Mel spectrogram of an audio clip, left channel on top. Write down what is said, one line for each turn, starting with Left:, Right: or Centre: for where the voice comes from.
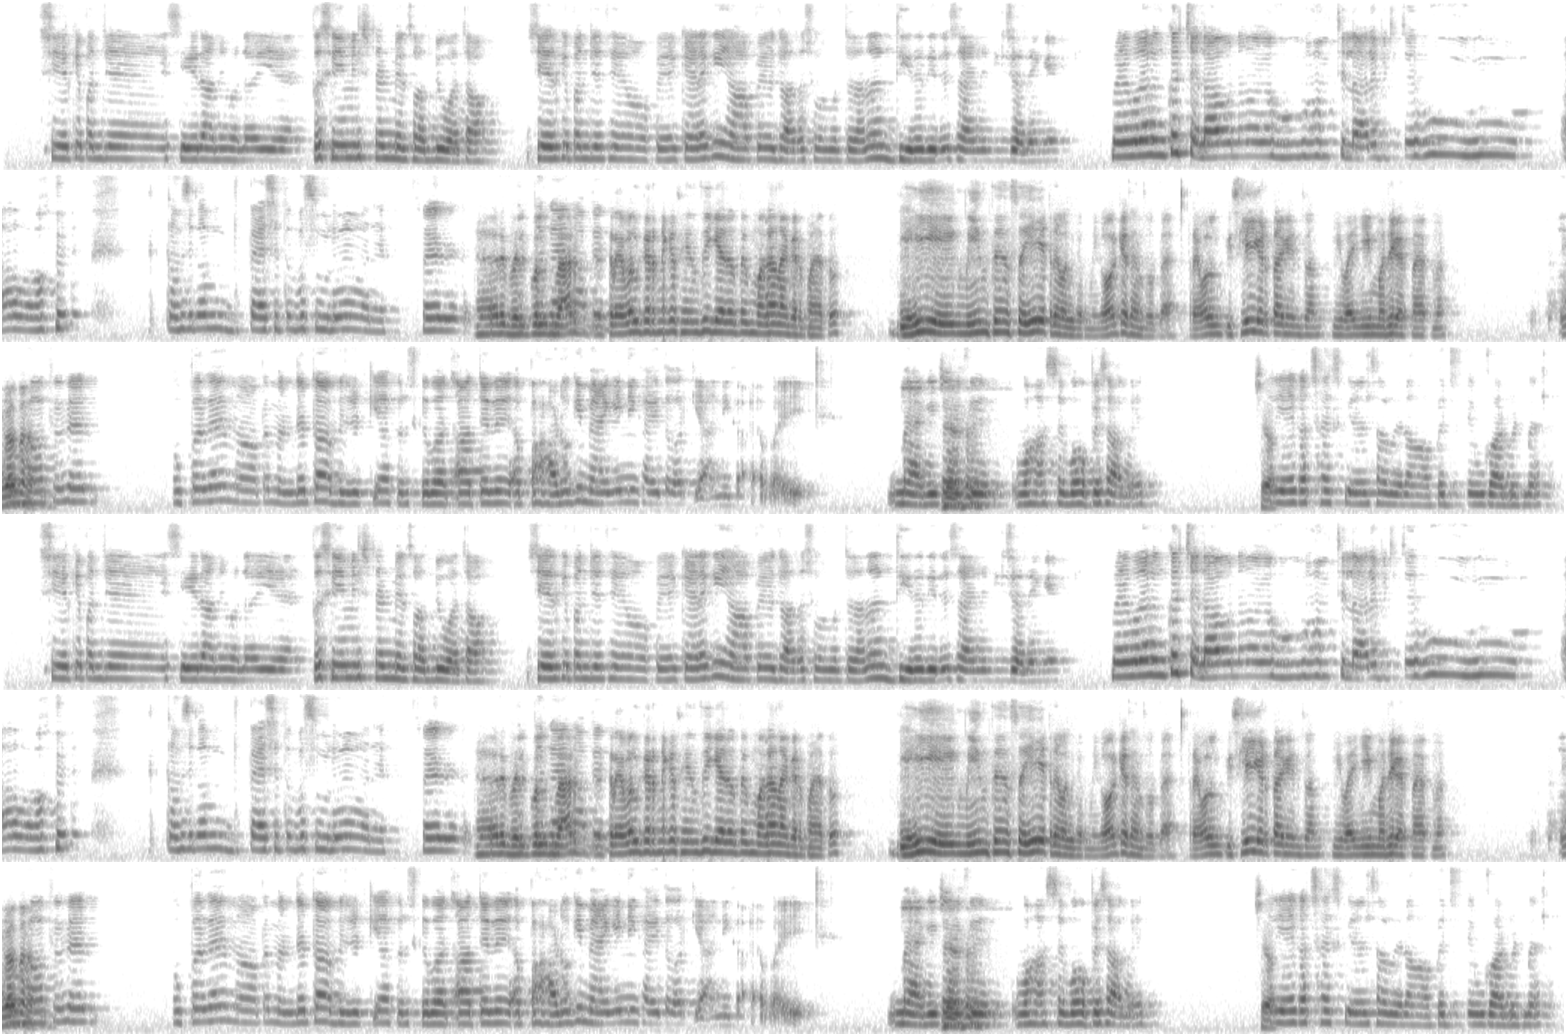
Left: शेर के पंजे हैं शेर आने वाला ये है तो सेम इंसिडेंट मेरे साथ भी हुआ था शेर के पंजे थे वहां पे कह रहे कि यहाँ पे ज्यादा शोर मत चलाना धीरे धीरे साइलेंटली चलेंगे मैंने बोला अंकल चलाओ ना हु हम चिल्ला रहे पीछे से हु हु आओ आओ <laughs> कम से कम पैसे तो वसूल हुए हमारे फिर
Centre: अरे बिल्कुल
Left: ऊपर गए
Centre: यार
Left: वहां पे
Centre: ट्रेवल करने का सेंस ही क्या है, जब तक मना ना कर पाए तो यही एक मेन सेंस तो यही है ट्रेवल करने का और क्या सेंस होता है ट्रेवल इसलिए करता है कि इंसान कि भाई ये मजे करता है अपना
Left: और
Centre: ये बात है
Left: वहां
Centre: ना
Left: पे फिर ऊपर गए वहां पे मंदिर था विजिट किया फिर उसके बाद आते हुए अब पहाड़ों की मैगी नहीं खाई तो और क्या नहीं खाया भाई मैगी
Centre: <laughs>
Left: खाई फिर वहां से वापस आ गए
Centre: अच्छा
Left: तो ये एक अच्छा एक्सपीरियंस था मेरा वहां पे जिम कॉर्बेट में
